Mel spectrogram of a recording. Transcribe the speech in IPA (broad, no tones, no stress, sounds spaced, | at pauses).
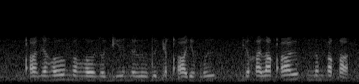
qʼ ɵː z e ʁ oː ŋ o ʁ o z o ɡʲ ɨː n ɵ l u d o ɡʲ ɨ qʼ oː ɾʲ ɐ ɡʷ ɨː | ɡʲ o χ a l ɐ qʼ ɵː | ŋ ɐ ŋʷ ɐ q ɐ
